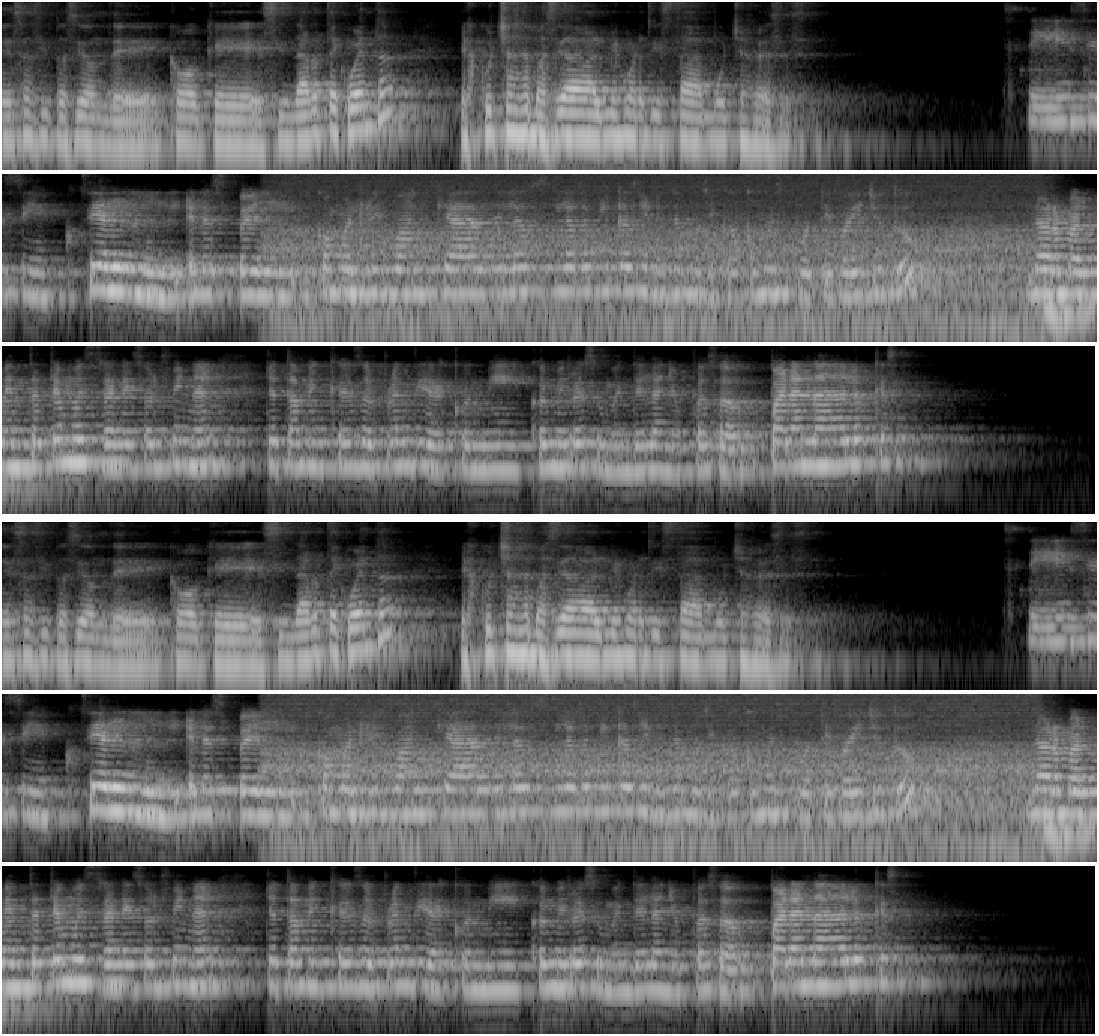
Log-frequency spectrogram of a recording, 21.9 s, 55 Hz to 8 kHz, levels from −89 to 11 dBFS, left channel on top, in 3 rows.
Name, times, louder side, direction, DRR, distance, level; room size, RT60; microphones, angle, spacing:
voice 1, 0.0-2.6 3.1-5.4 14.3-14.5, left 1 dB, 15° left, 6 dB, 0.4 m, -21 dB
voice 2, 6.8-13.5 13.7-13.8 14.1-20.6, equal, 5° right, 2 dB, 1.3 m, -22 dB
sound 1, 9.0-14.3, right 2 dB, 55° right, 2.9 m, -30 dB
15.0 x 5.4 x 6.8 m, 1.3 s
head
